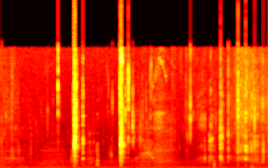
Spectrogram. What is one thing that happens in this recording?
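A young woman bites into crunchy fried chicken.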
